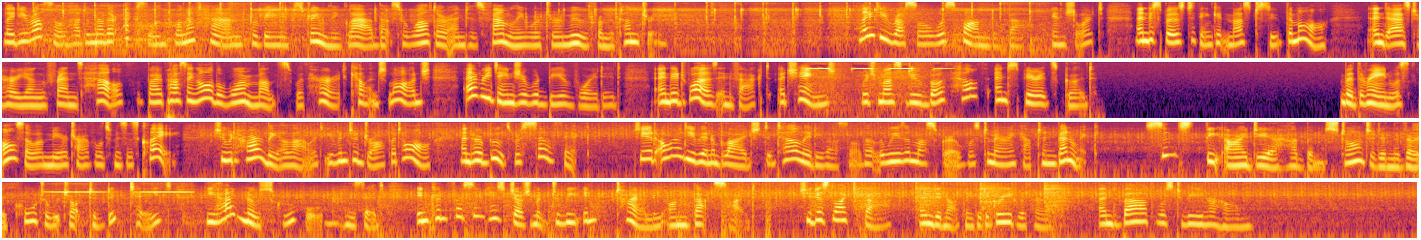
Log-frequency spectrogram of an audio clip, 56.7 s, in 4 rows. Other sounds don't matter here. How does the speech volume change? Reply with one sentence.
The volume of the speech stays about the same.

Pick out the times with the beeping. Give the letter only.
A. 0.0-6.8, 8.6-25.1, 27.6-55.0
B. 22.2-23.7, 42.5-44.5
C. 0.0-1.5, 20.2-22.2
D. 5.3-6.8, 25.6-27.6
B.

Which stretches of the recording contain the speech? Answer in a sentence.
You can hear the speech from 0.0 to 6.8 s, from 8.6 to 25.1 s and from 27.6 to 55.0 s.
